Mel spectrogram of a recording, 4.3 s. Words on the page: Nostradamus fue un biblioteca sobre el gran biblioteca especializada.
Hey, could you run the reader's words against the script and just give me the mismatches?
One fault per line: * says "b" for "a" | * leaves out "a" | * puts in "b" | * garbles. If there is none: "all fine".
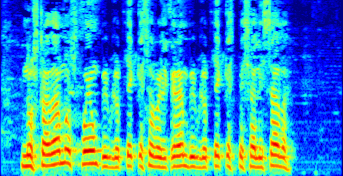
all fine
